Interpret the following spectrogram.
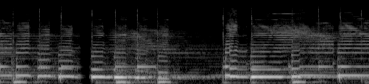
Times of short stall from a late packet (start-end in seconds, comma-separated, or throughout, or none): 0.79-0.92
